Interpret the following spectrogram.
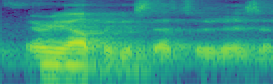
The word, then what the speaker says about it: Areopagus: meeting place, I don't know how to pronounce these things. What's it? Areopagus. Areopagus? Areopagus. Areopagus, that's what it is.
